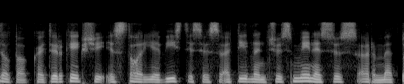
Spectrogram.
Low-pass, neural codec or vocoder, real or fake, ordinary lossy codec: 7.2 kHz; codec, 16 kHz, 0.8 kbps, ZipCodec; fake; MP3, 64 kbps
